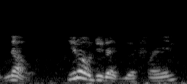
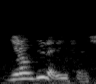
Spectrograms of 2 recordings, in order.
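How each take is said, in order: First: Said in the usual way. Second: Repeated much higher and louder; outraged high-pitched scolding; indignant repeat. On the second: Real, not acted. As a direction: push it up in disbelief.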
